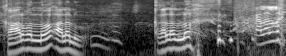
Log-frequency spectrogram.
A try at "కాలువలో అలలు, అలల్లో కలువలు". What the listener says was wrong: కలల్లో కాదండి, అలల్లో కలువలు. కాలవల్లో అనకూడదు, కాలవలో.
